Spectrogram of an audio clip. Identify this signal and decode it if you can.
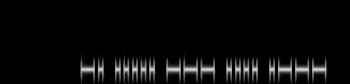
Morse code, heard as a keyed tone, about 28 wpm, 700 Hz. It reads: N5OHJ
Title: USA Call Signs - 5 Characters - Repeated 3x - 28wpm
